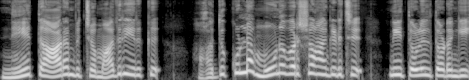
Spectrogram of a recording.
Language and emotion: Tamil, surprised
